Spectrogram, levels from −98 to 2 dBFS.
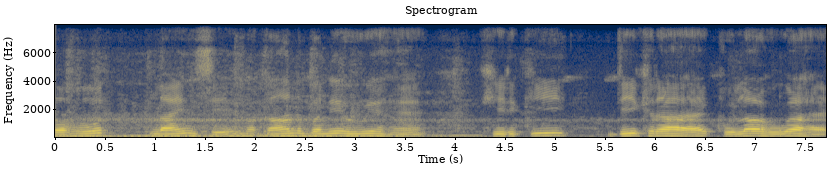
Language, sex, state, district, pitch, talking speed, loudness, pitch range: Hindi, male, Bihar, West Champaran, 145 Hz, 110 wpm, -16 LUFS, 135-150 Hz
